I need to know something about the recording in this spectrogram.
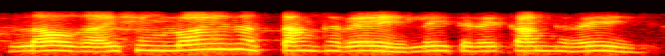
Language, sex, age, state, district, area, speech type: Manipuri, female, 30-45, Manipur, Senapati, rural, conversation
